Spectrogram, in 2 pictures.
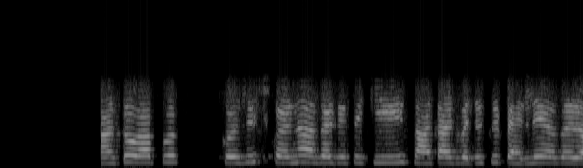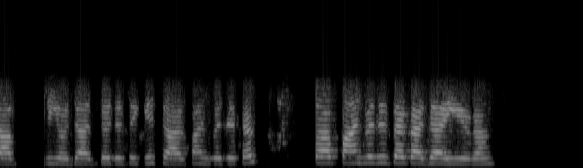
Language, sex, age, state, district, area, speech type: Hindi, female, 18-30, Madhya Pradesh, Harda, urban, conversation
